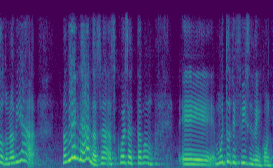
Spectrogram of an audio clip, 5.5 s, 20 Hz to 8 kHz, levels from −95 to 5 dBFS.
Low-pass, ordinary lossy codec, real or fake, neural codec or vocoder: 7.2 kHz; none; fake; codec, 16 kHz, 4.8 kbps, FACodec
